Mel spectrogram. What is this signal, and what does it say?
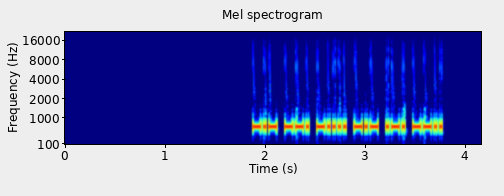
Morse code, heard as a keyed tone, about 46 wpm, 700 Hz. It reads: KG6KRZ
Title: USA Call Signs - 6 Characters - 45wpm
